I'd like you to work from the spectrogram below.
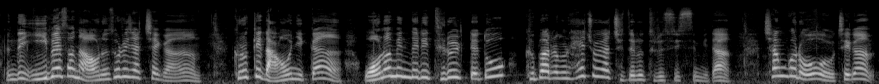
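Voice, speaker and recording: A woman English teacher giving a classroom-style lecture. She explains patiently and reads each English example slowly and deliberately. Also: high-pitched, very animated, no room sound. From Korea.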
